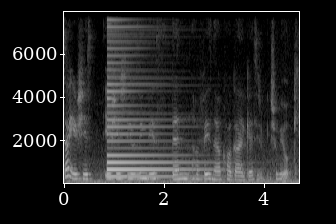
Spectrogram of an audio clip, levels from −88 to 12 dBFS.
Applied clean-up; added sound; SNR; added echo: none; Acoustic guitar; -4 dB; none.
